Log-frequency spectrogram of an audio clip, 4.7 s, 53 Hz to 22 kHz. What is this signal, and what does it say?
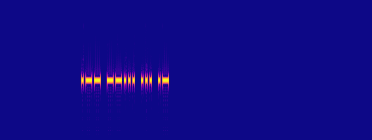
Morse code, heard as a keyed tone, about 46 wpm, 700 Hz. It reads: W7SA
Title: USA Call Signs - 4 Characters - Repeated 2x - 45wpm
